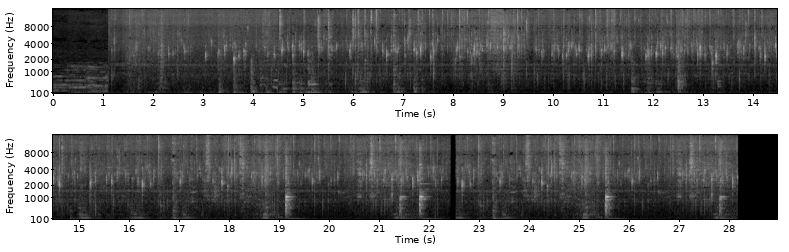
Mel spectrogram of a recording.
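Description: Fritters shallow-frying in hot oil in a grill pan, giving a steady crackling sizzle, with a few sharp clicks near the end.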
